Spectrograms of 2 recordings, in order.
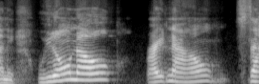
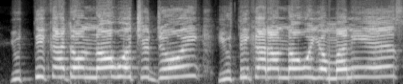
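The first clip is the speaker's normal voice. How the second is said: put-on Dominican accent, higher and louder; 11 semitones higher, 6 dB louder than usual. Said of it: "in her, uh, Dom-, is she Dominican? Dominican accent".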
